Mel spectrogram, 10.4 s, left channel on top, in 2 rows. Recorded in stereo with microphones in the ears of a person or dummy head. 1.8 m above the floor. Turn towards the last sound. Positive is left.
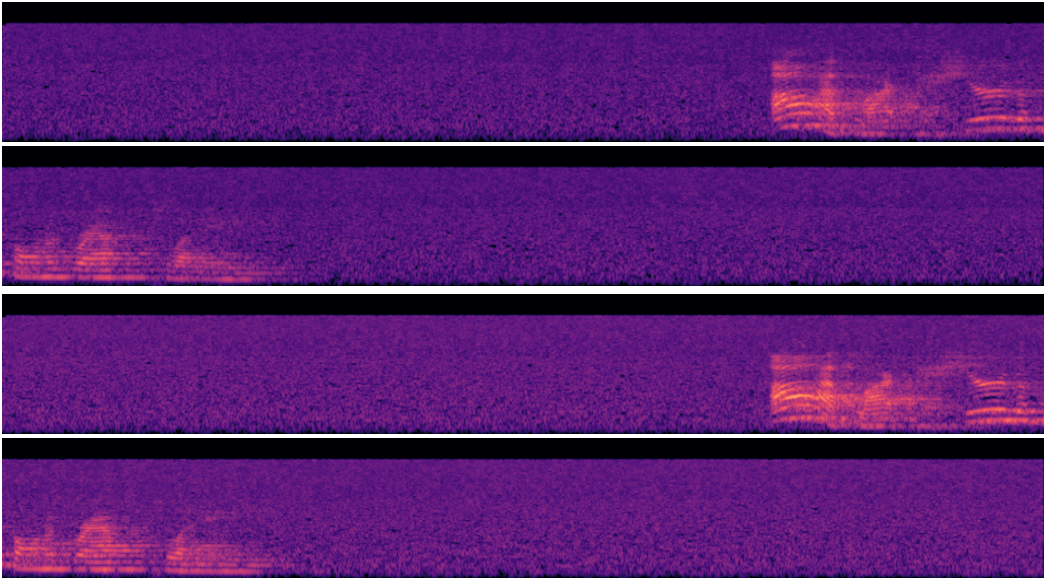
turn(degrees=-25)  # may be behind; listen again after turning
